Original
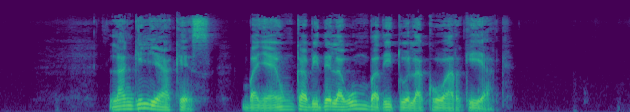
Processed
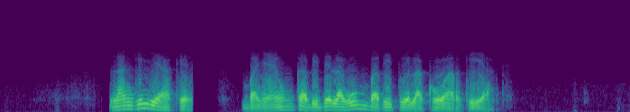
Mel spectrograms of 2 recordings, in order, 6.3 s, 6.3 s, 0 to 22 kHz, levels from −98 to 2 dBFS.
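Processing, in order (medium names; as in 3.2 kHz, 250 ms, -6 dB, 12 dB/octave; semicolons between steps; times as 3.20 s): dead-time distortion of 0.14 ms; inverse Chebyshev low-pass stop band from 5.3 kHz, stop band 80 dB; bass shelf 270 Hz -10 dB; trim +5 dB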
